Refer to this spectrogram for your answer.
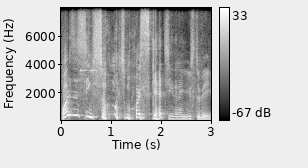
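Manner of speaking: breaking voice, cracking up high in pitch. Talking to viewers while getting ready to come down, voice cracking. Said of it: "Anybody hear my voice crack right there?".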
